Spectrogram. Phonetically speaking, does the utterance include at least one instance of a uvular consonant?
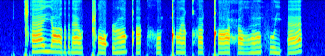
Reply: yes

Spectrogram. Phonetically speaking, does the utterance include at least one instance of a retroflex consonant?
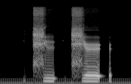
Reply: no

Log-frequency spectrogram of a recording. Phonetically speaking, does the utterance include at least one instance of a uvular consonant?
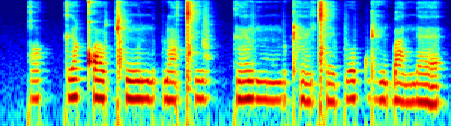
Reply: yes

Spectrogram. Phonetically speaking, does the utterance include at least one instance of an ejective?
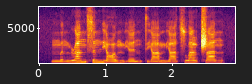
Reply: no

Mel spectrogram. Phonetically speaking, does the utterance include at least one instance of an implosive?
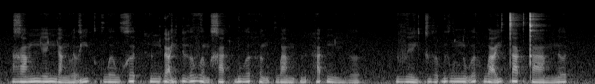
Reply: yes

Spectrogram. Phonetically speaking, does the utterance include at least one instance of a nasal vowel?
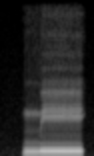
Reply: no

